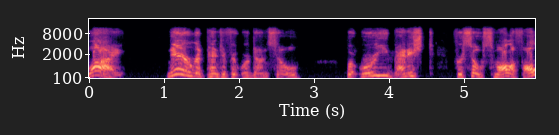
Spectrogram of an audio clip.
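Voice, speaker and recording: This put-on character voice sits at a middle pitch and moves at a moderate pace, broken by long, frequent pauses. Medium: stage play. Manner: blunt, menacing.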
